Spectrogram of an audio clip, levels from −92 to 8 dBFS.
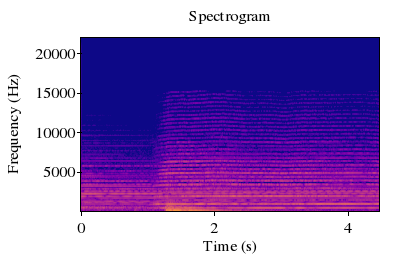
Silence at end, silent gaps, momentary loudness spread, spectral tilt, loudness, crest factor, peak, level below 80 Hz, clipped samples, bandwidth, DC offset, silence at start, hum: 0 s; none; 15 LU; -5.5 dB/octave; -32 LUFS; 20 dB; -14 dBFS; -68 dBFS; under 0.1%; 12.5 kHz; under 0.1%; 0 s; none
